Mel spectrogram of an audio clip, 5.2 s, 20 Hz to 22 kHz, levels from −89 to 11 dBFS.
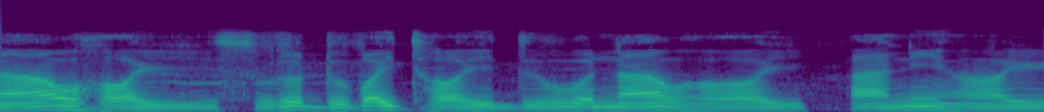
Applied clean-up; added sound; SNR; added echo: none; none; none; none.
